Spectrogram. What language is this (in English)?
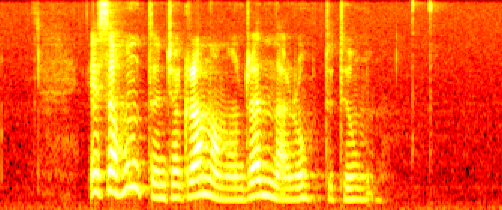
Faroese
